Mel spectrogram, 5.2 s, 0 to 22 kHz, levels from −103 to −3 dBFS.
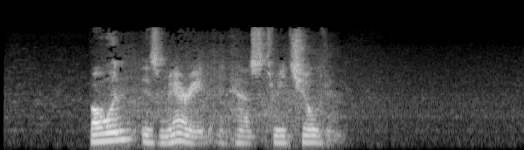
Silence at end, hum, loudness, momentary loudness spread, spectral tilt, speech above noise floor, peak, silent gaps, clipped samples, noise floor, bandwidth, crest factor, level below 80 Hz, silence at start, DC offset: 1.85 s; none; -22 LUFS; 13 LU; -4.5 dB/octave; 44 dB; -4 dBFS; none; under 0.1%; -66 dBFS; 11.5 kHz; 20 dB; -68 dBFS; 0.9 s; under 0.1%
